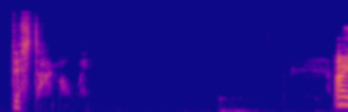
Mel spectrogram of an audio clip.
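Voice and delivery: whispered menacing vow; dramatic whisper. Acted. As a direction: hush it like a secret threat.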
